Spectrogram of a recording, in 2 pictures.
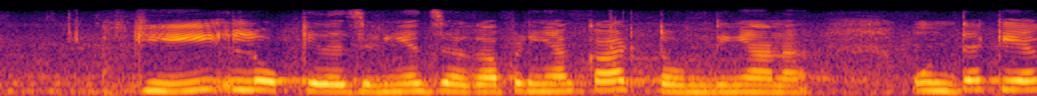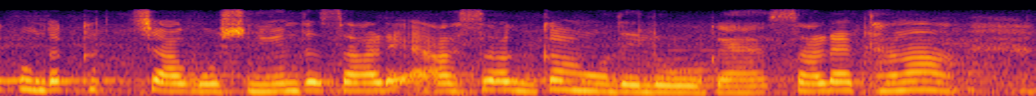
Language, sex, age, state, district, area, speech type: Dogri, female, 18-30, Jammu and Kashmir, Kathua, rural, spontaneous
